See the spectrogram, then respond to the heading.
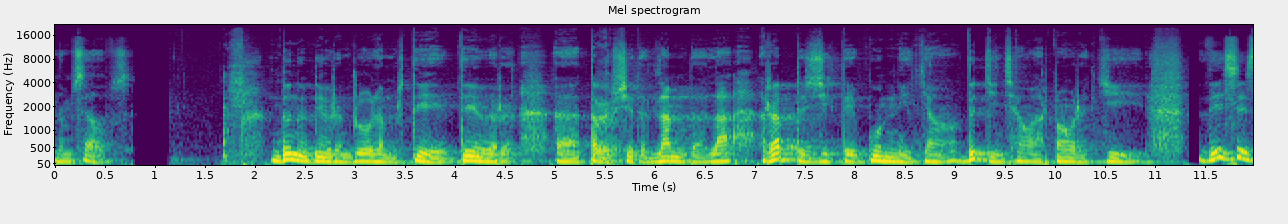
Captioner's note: giving oral transmission in Tibetan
